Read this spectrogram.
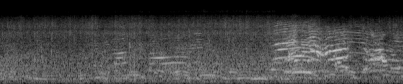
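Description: Water splashes down a small waterfall.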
